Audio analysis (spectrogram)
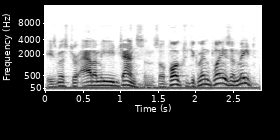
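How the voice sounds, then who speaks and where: An American man announces quiz contestants quickly and politely, with lively intonation. He sounds formal, on a muffled vintage radio recording with faint noise. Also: mid-range voice. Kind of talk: introducing contestants.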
